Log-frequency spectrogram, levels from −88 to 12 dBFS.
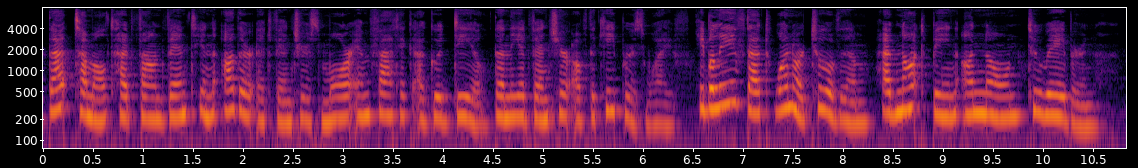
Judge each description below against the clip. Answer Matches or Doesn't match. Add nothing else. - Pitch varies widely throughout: Doesn't match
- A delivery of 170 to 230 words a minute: Matches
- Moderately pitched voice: Doesn't match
